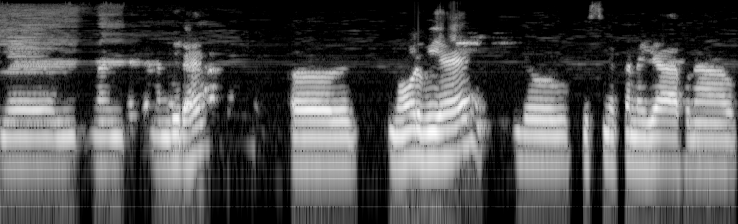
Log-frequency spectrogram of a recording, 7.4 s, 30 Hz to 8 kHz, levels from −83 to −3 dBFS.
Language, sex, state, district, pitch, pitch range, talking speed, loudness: Hindi, male, Bihar, Purnia, 130 Hz, 130-140 Hz, 115 wpm, -15 LUFS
